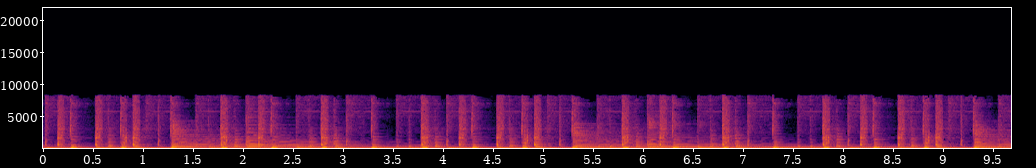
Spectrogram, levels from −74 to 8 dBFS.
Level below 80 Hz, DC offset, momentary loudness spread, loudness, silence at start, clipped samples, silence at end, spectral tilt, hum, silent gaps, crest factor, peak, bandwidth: -20 dBFS; under 0.1%; 3 LU; -19 LUFS; 0 s; under 0.1%; 0 s; -5 dB/octave; none; none; 16 dB; 0 dBFS; 8.8 kHz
